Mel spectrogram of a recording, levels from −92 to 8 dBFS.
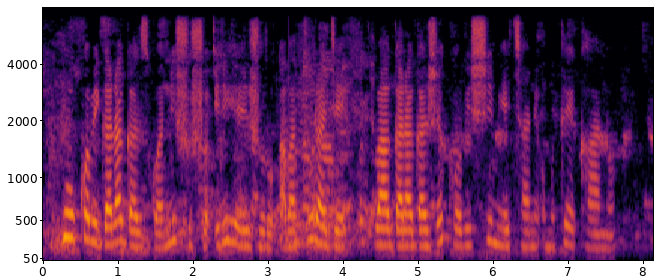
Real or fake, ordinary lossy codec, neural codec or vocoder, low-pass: real; MP3, 64 kbps; none; 7.2 kHz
